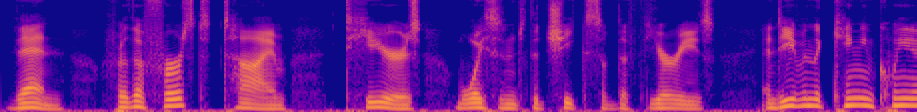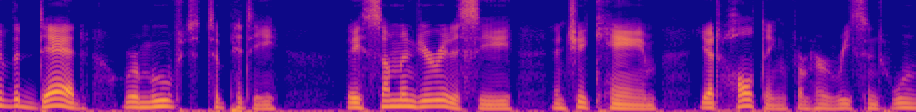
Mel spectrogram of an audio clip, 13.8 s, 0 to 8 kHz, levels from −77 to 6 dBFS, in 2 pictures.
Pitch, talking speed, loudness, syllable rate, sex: 125 Hz, 160 wpm, -19 LUFS, 4.6 syllables/s, male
